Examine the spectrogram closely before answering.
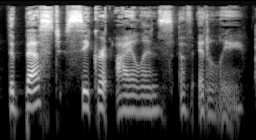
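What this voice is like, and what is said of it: Sultry, seductive put-on voice. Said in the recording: “putting on my sexy voice”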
